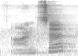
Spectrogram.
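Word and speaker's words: answer: और एक साइलेंट है आंसर आंसर में डब्लू साइलेंट ओं कि रीड द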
